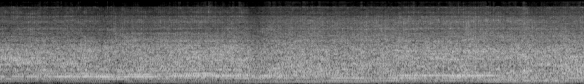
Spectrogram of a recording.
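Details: 1994 Hoover Turbopower 2 Autosense U2462 upright vacuum, tested with a belt borrowed from another machine: steady high-pitched whir with coarse, rumbling roughness underneath; brush roll sounds rough, possibly tired bearings.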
